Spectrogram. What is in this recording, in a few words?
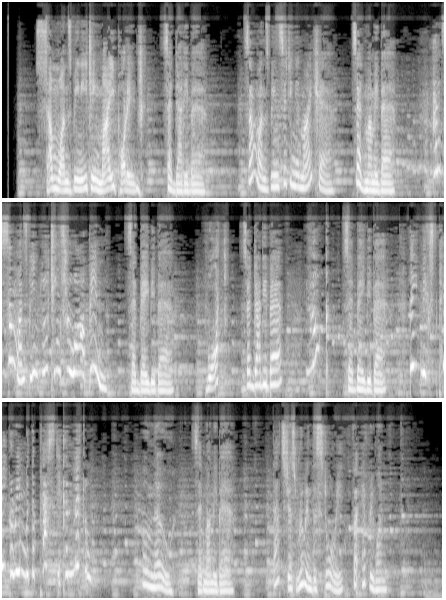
story, readings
